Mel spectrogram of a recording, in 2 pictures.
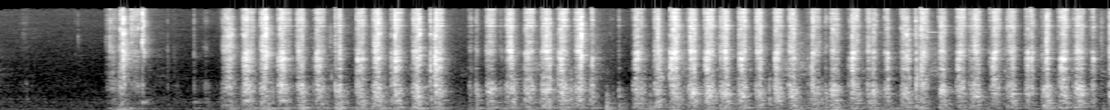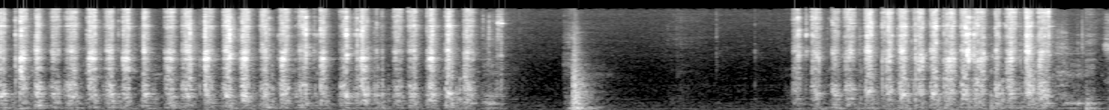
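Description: Hacksaw blade, worked by hand, cutting a screwdriver slot into the soft-metal head of an idle air control valve mounting screw on a throttle body. It goes in quick, even back-and-forth strokes that stop twice for a moment.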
